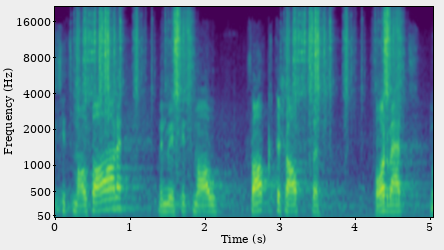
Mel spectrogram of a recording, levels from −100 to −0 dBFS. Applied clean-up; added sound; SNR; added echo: none; Cutlery, silverware; 1 dB; none.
